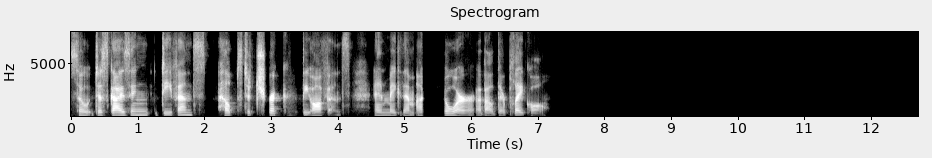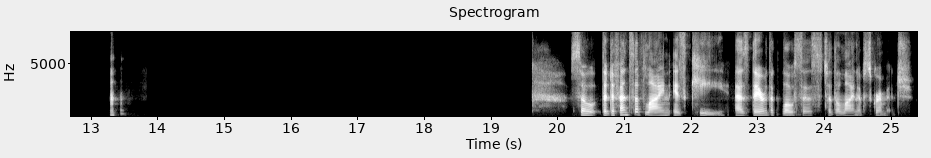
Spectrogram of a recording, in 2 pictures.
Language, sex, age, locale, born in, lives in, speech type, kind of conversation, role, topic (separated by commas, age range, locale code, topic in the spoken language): English, female, 40-44, en-US, United States, United States, read, expert-assistant, expert, Explain how a goal-line stand works in American football.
